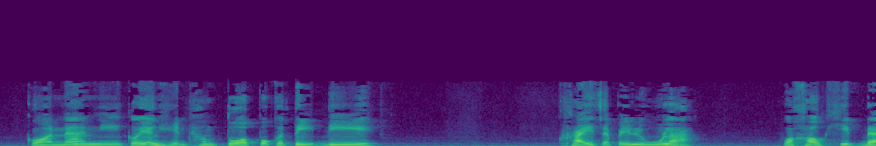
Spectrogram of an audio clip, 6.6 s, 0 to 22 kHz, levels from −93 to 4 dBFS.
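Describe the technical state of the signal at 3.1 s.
At 3.1 s the speech sounds dull and smeared, with a warbling, fizzy edge on sibilants and nothing above 9.8 kHz. This runs throughout the clip and is likely AAC compression at a low rate, which fits 32 kbps AAC-LC starving and truncating the upper spectrum.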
